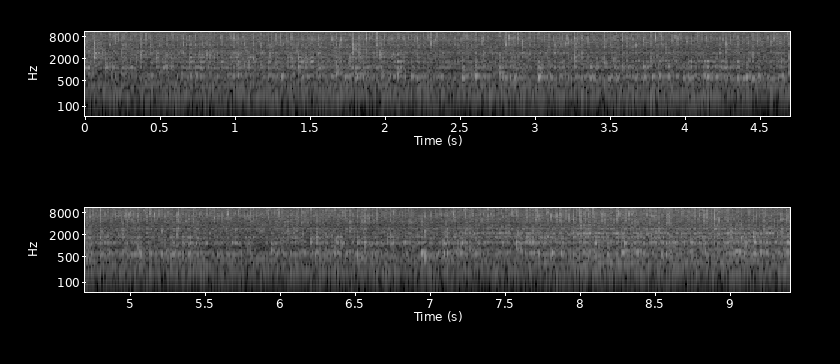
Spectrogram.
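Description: Steady rush of cold tap water pouring into a pot for boiling eggs, a continuous broadband hiss at even loudness throughout, with no voices.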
